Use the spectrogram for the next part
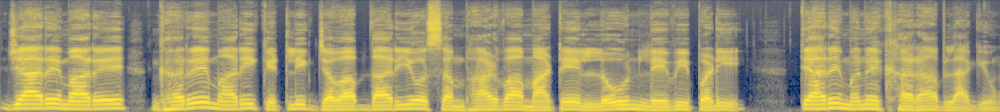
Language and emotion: Gujarati, sad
